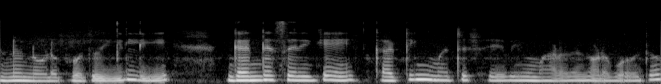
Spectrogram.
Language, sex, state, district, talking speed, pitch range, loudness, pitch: Kannada, female, Karnataka, Belgaum, 80 wpm, 175-195 Hz, -17 LUFS, 180 Hz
